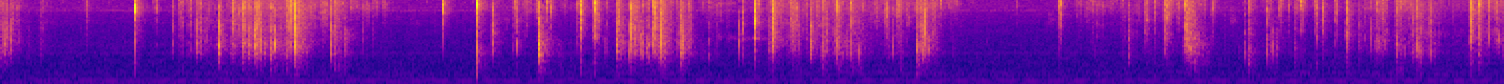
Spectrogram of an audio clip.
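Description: A small solid white chalk-like chunk from a chalky powder block is pinched and crumbled between thumb and fingers with long white nails, and powder falls. Bright, crisp crunching and crackling comes in irregular bursts of many quick snaps, with quiet pauses between the clusters over a faint low hum.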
